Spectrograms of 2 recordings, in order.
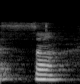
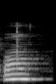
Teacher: Parece que é an, porque é um som nasal, é um som que sai pelo nariz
